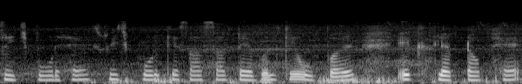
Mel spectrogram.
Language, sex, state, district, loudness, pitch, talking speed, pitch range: Hindi, female, Odisha, Sambalpur, -19 LUFS, 210 Hz, 160 wpm, 200-220 Hz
